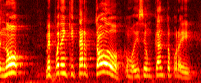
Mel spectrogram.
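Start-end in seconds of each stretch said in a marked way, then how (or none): 0.0-2.5 loud, high preacher's protest; firm refusal in a raised voice; defiant declaration. Acted. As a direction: proclaim it as an unshakable believer. Voices a defiant believer while preaching.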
